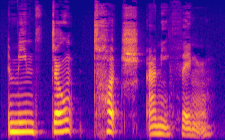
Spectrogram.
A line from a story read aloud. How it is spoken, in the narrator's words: Marcia said grimly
